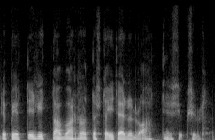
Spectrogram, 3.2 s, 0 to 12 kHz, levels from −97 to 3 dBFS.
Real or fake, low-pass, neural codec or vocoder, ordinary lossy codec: fake; none; vocoder, 24 kHz, 100 mel bands, Vocos; none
